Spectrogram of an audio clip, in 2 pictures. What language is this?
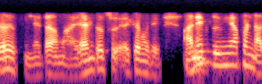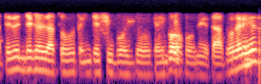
Marathi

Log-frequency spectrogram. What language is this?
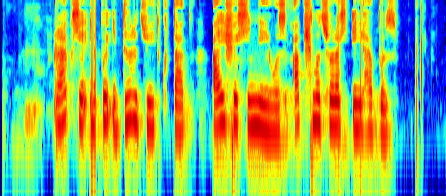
Abkhazian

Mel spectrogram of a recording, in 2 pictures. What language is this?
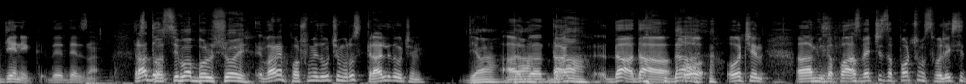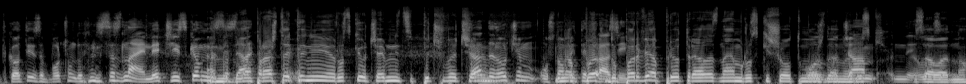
Bulgarian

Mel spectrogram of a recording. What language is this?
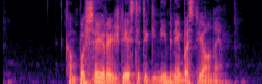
Lithuanian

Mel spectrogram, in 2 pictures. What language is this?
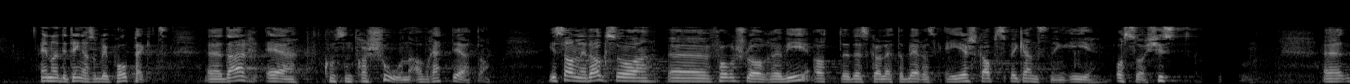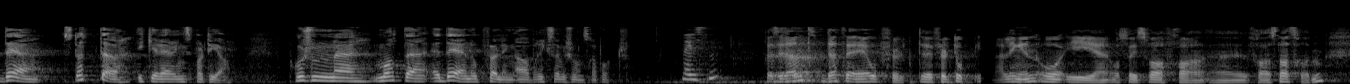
Norwegian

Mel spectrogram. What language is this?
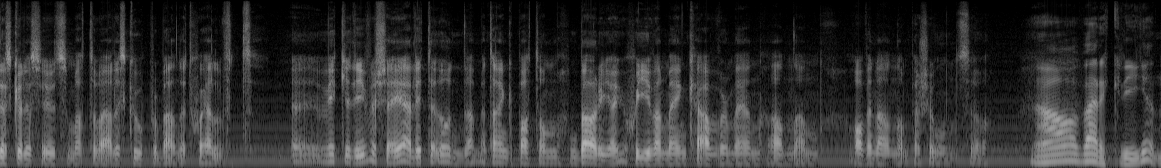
Swedish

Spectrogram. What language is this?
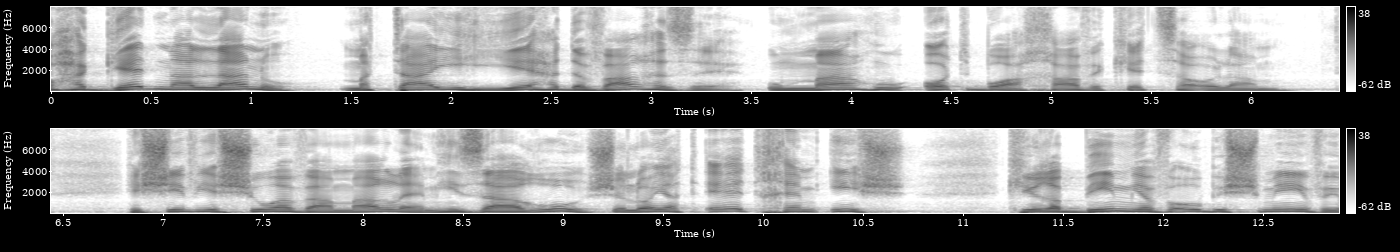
Hebrew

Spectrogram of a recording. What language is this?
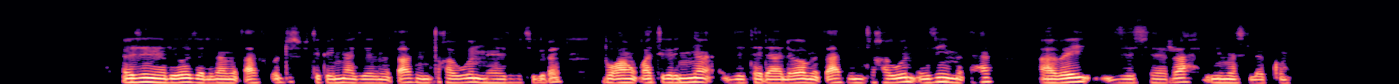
Tigrinya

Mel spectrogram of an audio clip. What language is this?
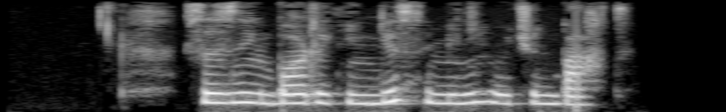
Uzbek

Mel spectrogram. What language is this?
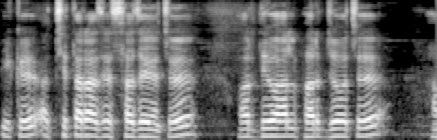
Garhwali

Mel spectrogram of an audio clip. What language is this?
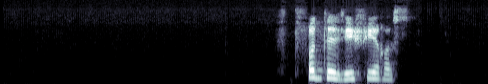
Kabyle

